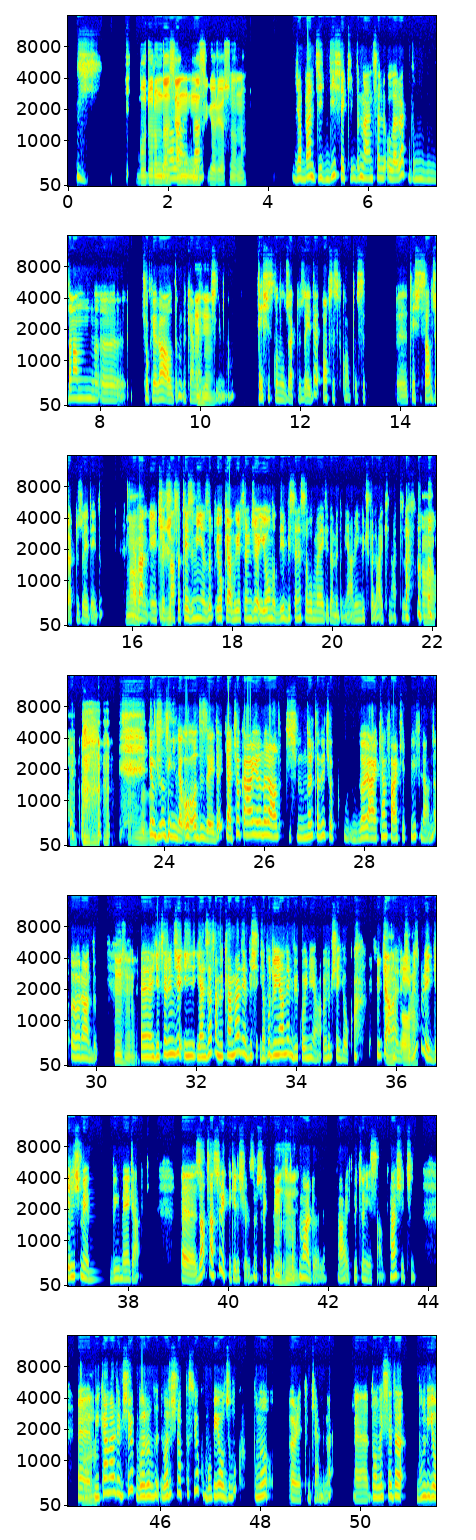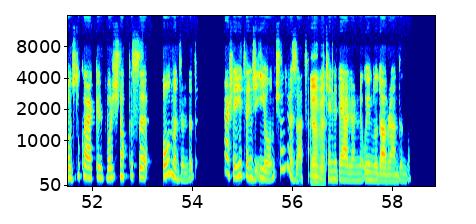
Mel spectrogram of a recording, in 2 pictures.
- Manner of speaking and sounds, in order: chuckle; other background noise; chuckle; laughing while speaking: "Yok canım"; unintelligible speech; chuckle; chuckle; laughing while speaking: "Mükemmel"
- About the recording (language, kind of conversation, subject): Turkish, podcast, Kendine şefkat göstermek için neler yapıyorsun?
